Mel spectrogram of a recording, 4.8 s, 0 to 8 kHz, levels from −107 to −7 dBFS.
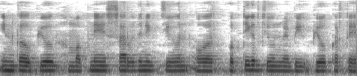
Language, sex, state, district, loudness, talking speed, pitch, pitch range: Hindi, male, Uttar Pradesh, Hamirpur, -34 LUFS, 175 wpm, 140 Hz, 135-145 Hz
